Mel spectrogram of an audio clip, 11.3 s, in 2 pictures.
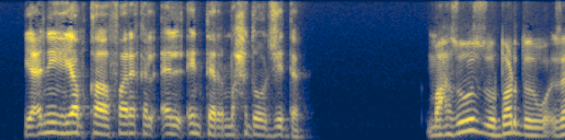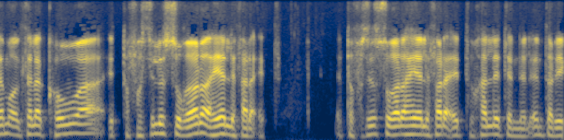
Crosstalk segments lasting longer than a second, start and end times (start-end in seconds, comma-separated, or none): none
